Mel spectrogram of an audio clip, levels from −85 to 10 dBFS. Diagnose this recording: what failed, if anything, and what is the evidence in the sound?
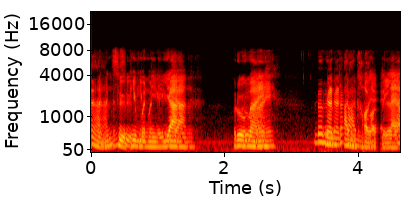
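A doubled audio track runs throughout: a dry, full-band copy about 5 dB quieter trails by roughly a tenth of a second, likely from a second capture or editing path. Unlike room echo, it has no decay.

Short concealed packet loss at 2.71 to 2.74 s, a network fault: about 20 ms never arrived and was patched by extending the previous sound, leaving a brief smear rather than a hard click.

Repeated packet loss (robotic sound) from 3.36 to 4.35 s, also network: five gaps, longest 75 ms, about a fifth of the span concealed. Unlike the single smear, the patches give a choppy sound with pieces missing.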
